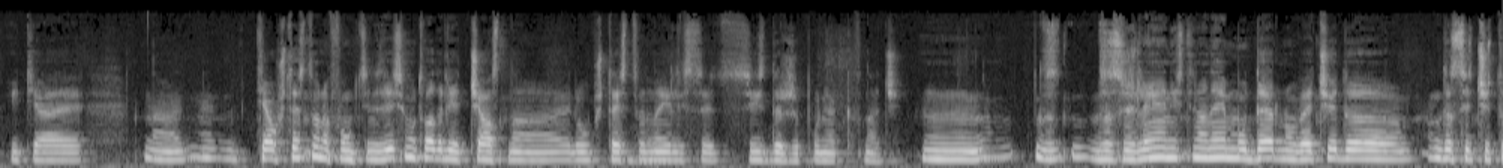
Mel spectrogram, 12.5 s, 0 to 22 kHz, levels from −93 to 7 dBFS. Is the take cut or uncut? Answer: cut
